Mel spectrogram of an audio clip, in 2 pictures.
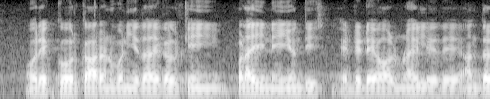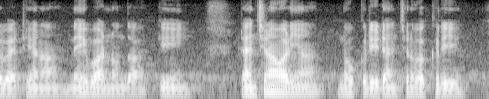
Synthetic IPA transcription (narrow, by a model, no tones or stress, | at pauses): oːɾɪkoːɾkaːɾəɳbəɳɪeːd̪aːeɡəlkəĩːpəɽaːiːnəĩːɦʊ̃nd̪iːeːɖeːɖeːɔːlmnãːɪleːd̪eːʔə̰nd̪əɾbɛːʈʰɪaːnãːnəĩːbəːnɦõːnd̪aːkɪ | ʈɛːnʃənãːʋaːɽɪjãːnoːkɾiːʈɛ̃ːnʃənʋəkʰɾiː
